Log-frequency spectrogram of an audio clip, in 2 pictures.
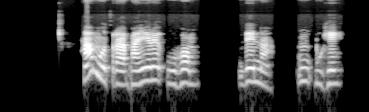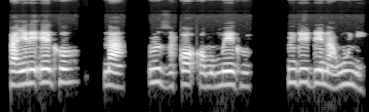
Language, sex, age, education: Igbo, female, 30-45, tertiary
